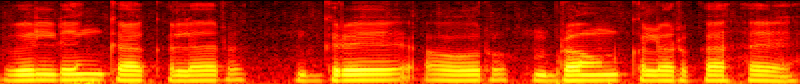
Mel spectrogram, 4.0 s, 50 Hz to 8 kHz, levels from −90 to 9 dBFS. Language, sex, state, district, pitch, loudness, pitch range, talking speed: Hindi, male, Uttar Pradesh, Lucknow, 140 Hz, -15 LUFS, 140-150 Hz, 135 wpm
